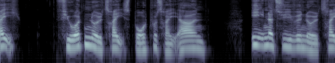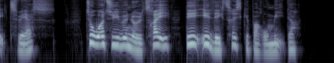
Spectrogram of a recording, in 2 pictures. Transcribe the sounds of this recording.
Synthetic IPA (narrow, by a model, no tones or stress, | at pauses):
ɛ̰ː | fjo̝ɐd̥n̩ːɔ̽lt͡sʰʁɛ̰ːsb̥ɒːd̥̚pʰɒ̽t͡sʰʁɛ̰ːɐn | e̝ːnɒt͡sʰyːʋənɔ̽lt͡sʰʁɛ̰ːt͡sʰʋæɐ̰s | t͡sʰo̝̰ːɒt͡sʰyːʋənɔ̽lt͡sʰʁɛ̰ːd̥e̝ʔe̝leɡ̥̚d̥ʁisɡ̥əb̥ɑ̈ʁo̝me̝̰ːd̥ɐ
